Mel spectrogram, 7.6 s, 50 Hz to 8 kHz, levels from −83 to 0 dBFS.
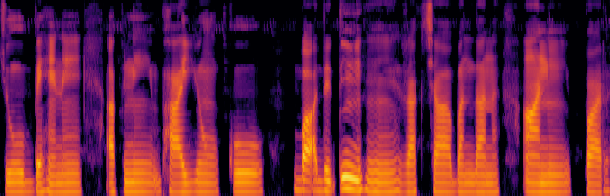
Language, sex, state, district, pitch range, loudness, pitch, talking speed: Hindi, female, Uttar Pradesh, Hamirpur, 135-140 Hz, -19 LUFS, 135 Hz, 80 wpm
